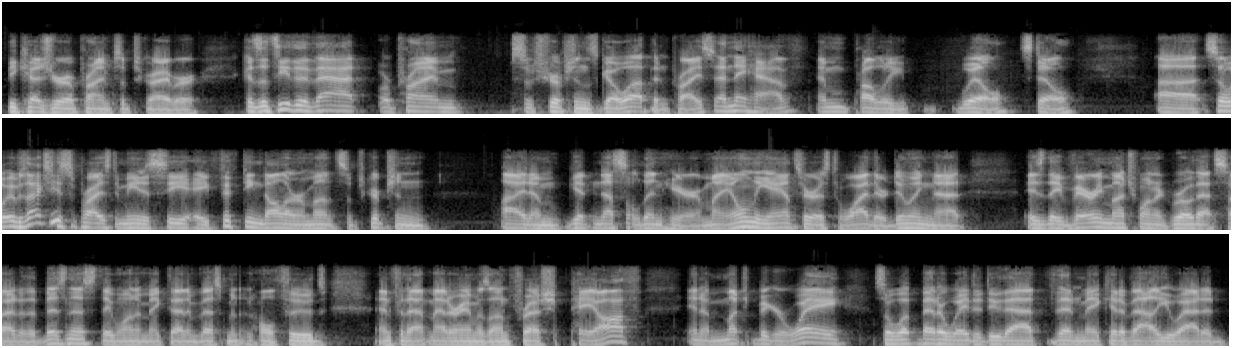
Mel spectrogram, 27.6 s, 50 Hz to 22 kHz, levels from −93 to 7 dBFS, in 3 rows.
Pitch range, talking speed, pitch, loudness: 90-115 Hz, 220 wpm, 105 Hz, -18 LUFS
